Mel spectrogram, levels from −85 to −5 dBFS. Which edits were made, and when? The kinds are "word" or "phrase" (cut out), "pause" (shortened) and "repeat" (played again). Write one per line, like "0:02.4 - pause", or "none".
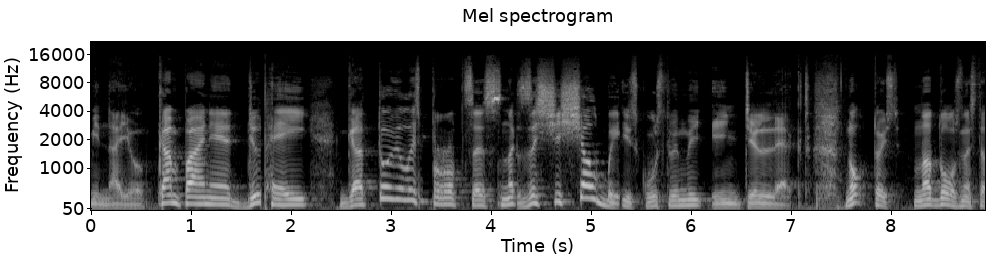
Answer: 0:01.7 - word
0:03.3 - word
0:04.3 - phrase
0:05.3 - phrase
